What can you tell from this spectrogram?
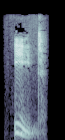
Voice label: "eat", American

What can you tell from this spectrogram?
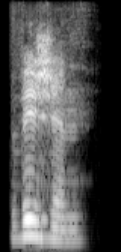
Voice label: "VISION", american

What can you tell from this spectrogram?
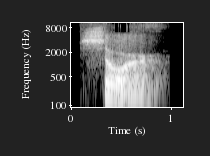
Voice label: "sore", american

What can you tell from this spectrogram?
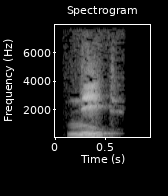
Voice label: "neat", American

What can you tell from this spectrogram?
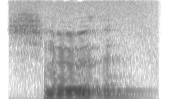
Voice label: "SMOOTH", american; PHONETIC REFERENCE

